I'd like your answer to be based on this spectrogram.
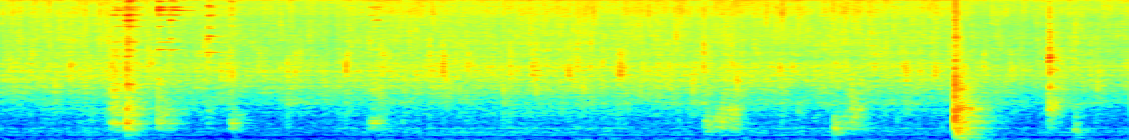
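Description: Oil sizzles and crackles in a pan while prawn biryani is cooked, with a steady hiss and occasional stirring scrapes and sharp pops, close and moderately loud, with no talking.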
